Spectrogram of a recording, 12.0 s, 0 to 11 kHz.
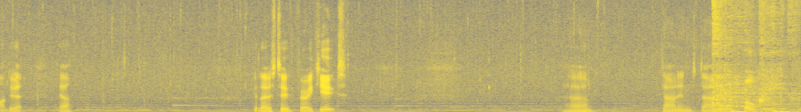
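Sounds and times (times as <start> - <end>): flowing stream: 0.0 - 12.0.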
